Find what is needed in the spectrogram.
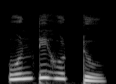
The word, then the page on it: ಒಂಡೆಹಿಡಿ: Kannada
